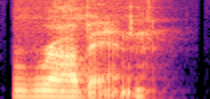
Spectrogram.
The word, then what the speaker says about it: Robann: Your name is pronounced Robann. – Robann. There are people who will tell you otherwise.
